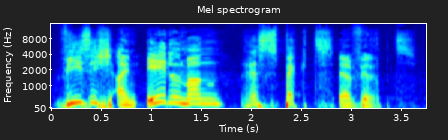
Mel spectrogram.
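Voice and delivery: slow, high, haughty nobleman; pompous knight. Acted. Knight speaks of a nobleman's respect, slow and high. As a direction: declaim slowly as an old-time noble. Knight's archaic indignant speech.

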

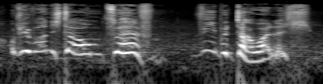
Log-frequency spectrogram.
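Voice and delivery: hoch und theatralisch bedauernd. Acted. (hohe, gezierte Stimme voller Bedauern)

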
